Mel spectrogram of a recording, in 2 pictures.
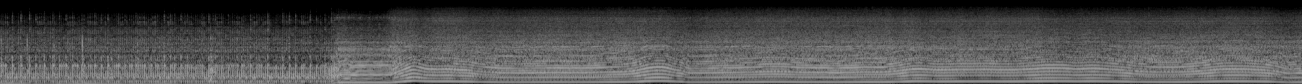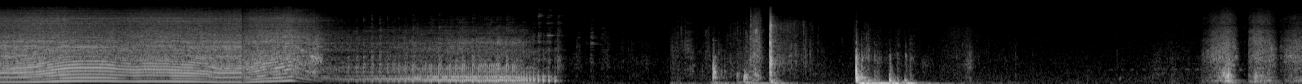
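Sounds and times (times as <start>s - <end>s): chainsaw ripping a log: 0.0s - 18.6s
wooden knocks: 19.8s - 22.7s
heavy thump of wooden slab: 20.1s - 22.8s.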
